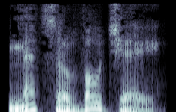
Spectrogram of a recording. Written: mezza voce

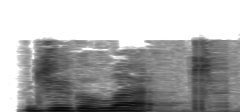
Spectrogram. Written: gigolette

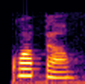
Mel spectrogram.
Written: coypel

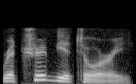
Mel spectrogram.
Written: retributory

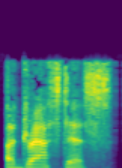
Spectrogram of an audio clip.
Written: adrastus

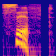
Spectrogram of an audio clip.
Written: sift

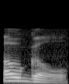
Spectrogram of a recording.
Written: ogle

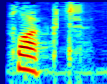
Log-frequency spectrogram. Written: plucked

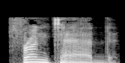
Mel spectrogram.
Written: frontad

